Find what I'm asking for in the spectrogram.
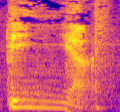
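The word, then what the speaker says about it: piña: Pina. Escape. – Pina. – Thank you.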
